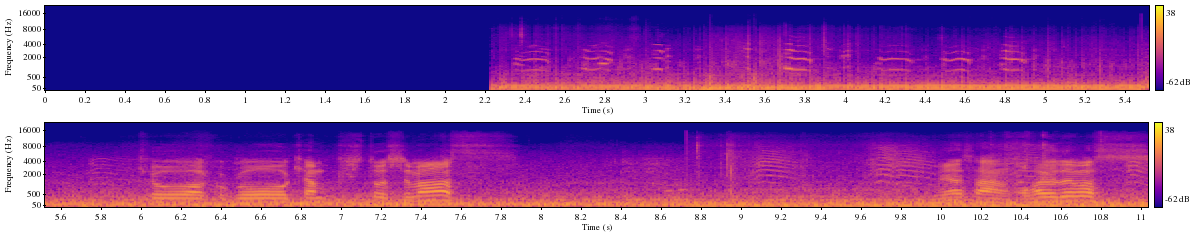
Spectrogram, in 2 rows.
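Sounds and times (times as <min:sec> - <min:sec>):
gulls calling: 0:02.2 - 0:11.0
low rumble: 0:02.2 - 0:11.0.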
